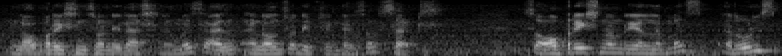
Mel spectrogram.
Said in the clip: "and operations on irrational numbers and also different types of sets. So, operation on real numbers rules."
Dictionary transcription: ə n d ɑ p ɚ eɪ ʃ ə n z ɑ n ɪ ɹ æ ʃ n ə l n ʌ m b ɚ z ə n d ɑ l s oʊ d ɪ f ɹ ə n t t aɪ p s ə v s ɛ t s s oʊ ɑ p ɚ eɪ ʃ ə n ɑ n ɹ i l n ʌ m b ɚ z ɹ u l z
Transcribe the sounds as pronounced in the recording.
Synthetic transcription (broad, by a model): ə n d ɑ p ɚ eɪ ʃ ə n s ɑ n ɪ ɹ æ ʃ ə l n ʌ m b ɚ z ə n d ɑ l s oʊ d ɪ f ɹ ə n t t aɪ p s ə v s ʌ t s s oʊ ɑ p ɚ eɪ ʃ ə n ɑ n ɹ i l n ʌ m b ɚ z ɹ u l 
